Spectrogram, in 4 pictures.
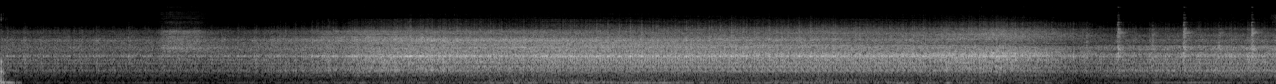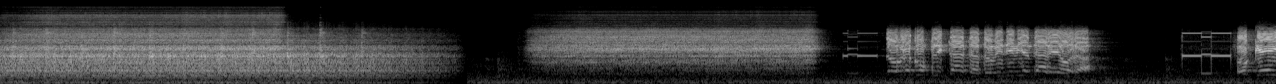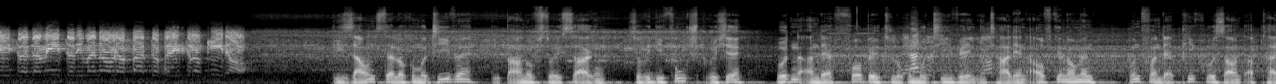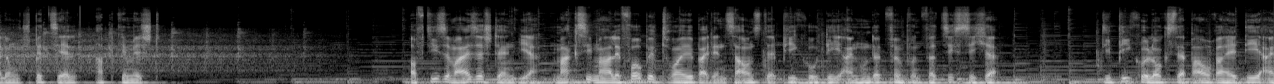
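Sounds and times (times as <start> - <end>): recorded voice: 0.0 - 0.2, 21.6 - 23.9, 25.1 - 28.1, 28.8 - 40.0, 42.4 - 48.4, 49.3 - 51.0
diesel engine running: 0.0 - 17.4, 26.8 - 51.0.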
